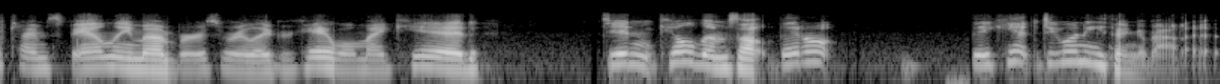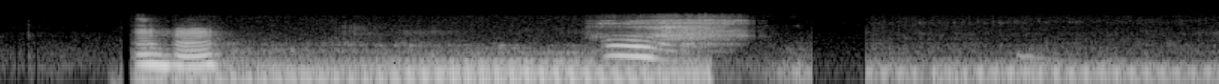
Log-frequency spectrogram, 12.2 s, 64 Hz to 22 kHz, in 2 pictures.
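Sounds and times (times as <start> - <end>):
speech: 0.1 - 6.2, 6.8 - 7.4, 9.1 - 9.7
motorcycle engine droning outside: 6.8 - 12.1.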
